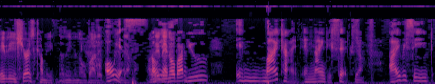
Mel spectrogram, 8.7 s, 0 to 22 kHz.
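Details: Aphasia in an adult man after a massive stroke 15 years earlier. His speech is effortful, with many hesitations and fillers.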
